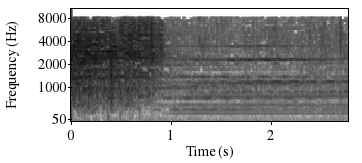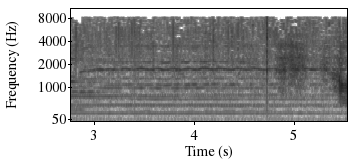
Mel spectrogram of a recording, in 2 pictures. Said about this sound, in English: All right, you've smashed the mirror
